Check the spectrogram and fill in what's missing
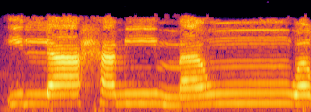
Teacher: آپ کی ساؤنڈ بہت زیادہ واؤ میں ہے، جیسے ہمی مئو نہیں ماؤں 50% ساؤنڈ آپ کی نیزل کیویٹی میں ہوگی اور پھر آپ واؤ کو ادا کریں گے · Term: غنہ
